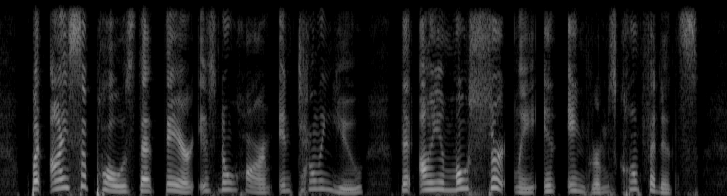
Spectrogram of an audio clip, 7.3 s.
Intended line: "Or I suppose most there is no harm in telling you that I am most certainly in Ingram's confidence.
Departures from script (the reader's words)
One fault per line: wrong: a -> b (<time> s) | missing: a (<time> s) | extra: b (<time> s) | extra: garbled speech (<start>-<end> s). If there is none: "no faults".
wrong: Or -> But (0.3 s)
wrong: most -> that (1.4 s)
